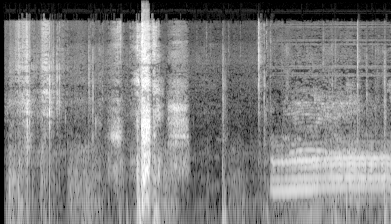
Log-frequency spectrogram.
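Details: Angry kitten growling and attacking: sharp broadband hissing and spitting bursts for about four seconds, a short pause, then a steady, low, tonal growl held unbroken from about five seconds to the end, indoors.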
